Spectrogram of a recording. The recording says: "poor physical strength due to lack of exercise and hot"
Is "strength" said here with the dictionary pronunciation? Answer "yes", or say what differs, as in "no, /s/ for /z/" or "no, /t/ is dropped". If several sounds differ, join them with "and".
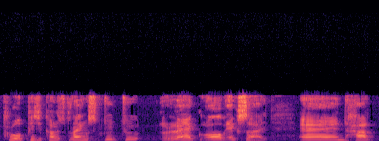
no, /s/ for /θ/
